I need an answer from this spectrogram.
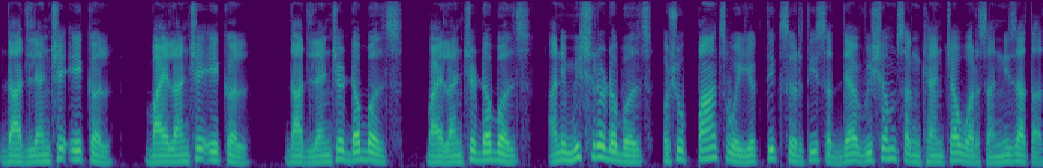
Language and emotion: Goan Konkani, neutral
